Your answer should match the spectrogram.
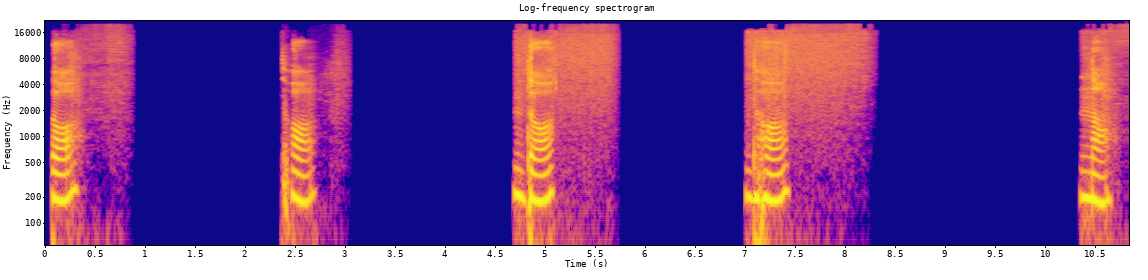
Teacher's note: पहला, तीसरा और पांचवा वर्ण अल्पप्राण तथा दूसरा और चौथा वर्ण महाप्राण ध्वनि में आ जाएगा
